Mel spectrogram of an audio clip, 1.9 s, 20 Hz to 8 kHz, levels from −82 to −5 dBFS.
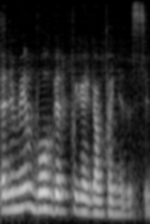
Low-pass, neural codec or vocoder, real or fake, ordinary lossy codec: none; codec, 16 kHz, 0.8 kbps, ZipCodec; fake; none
